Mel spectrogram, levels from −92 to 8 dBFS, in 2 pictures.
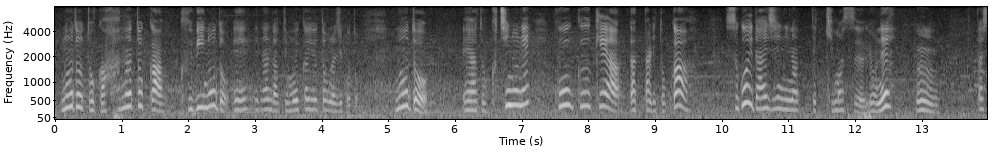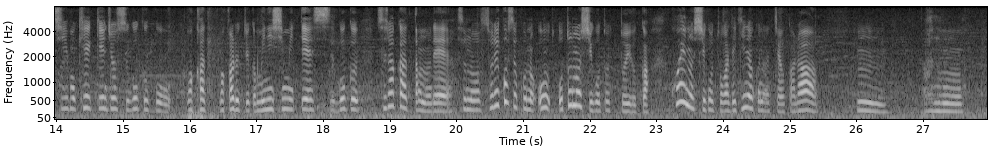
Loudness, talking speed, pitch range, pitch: -24 LUFS, 290 characters per minute, 235-310 Hz, 265 Hz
